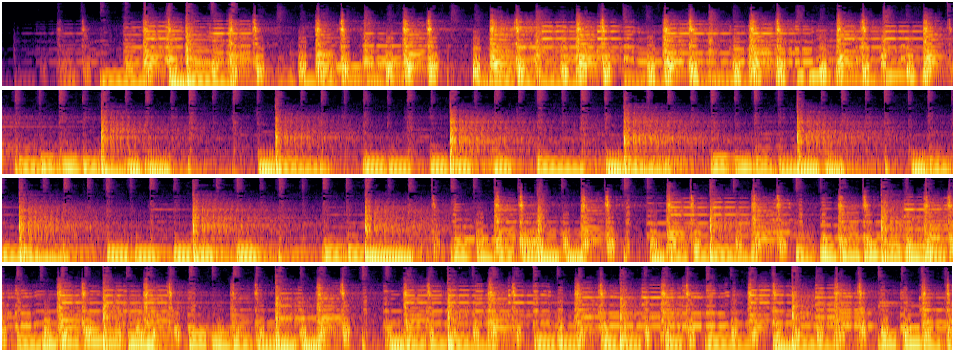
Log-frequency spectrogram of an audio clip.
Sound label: Drum & Bass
